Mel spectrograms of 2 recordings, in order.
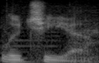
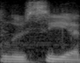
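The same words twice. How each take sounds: First: The middle consonant sounds like ch. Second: The middle consonant sounds like s. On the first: The speaker calls it wrong. "not a C H" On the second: The speaker calls it right. "the C is pronounced as an S"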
